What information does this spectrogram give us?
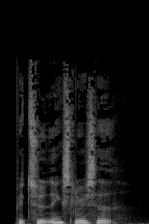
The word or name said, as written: betydningsløshed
